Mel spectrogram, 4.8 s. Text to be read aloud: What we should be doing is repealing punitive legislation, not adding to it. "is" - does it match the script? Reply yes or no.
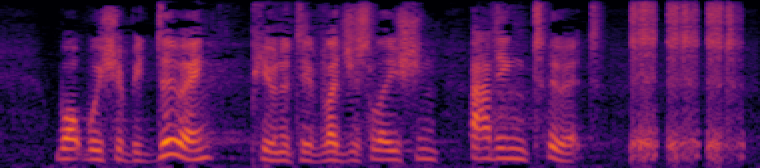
no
